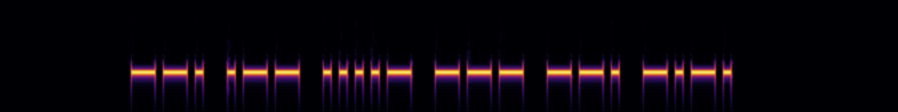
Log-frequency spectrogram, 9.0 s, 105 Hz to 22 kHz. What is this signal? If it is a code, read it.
Morse code, heard as a keyed tone, about 15 wpm, 700 Hz. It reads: GW4OGC
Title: DXCC-100 Call Signs - 6 Characters - Repeated 3x - 15wpm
